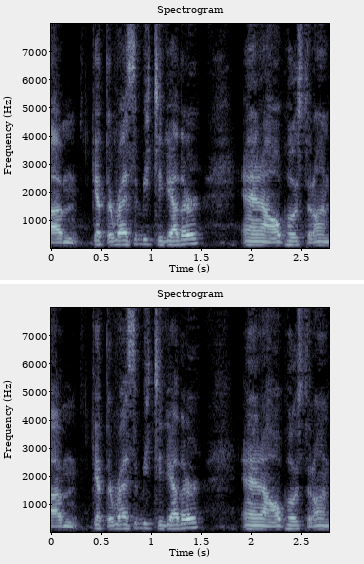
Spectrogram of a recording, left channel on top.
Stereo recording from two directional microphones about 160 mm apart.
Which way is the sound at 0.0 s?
10° left (ahead or behind).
